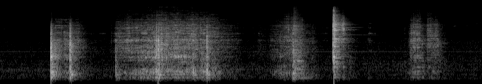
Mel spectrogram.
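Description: A plate being taken out and handled in a home kitchen: several separate clinks and scrapes of dishware against a surface, close and fairly sharp, spaced with short quiet gaps and no talking.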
